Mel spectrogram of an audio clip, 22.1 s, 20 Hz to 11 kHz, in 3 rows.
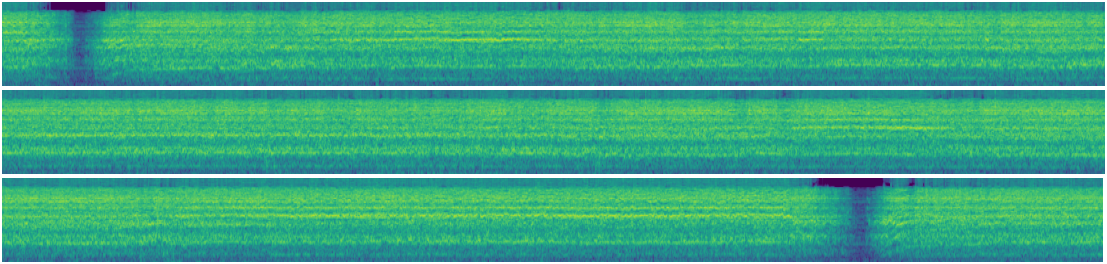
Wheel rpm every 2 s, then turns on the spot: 140, 210, 210, 220, 230, 220, 210, 210, 210, 200, 140.
none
